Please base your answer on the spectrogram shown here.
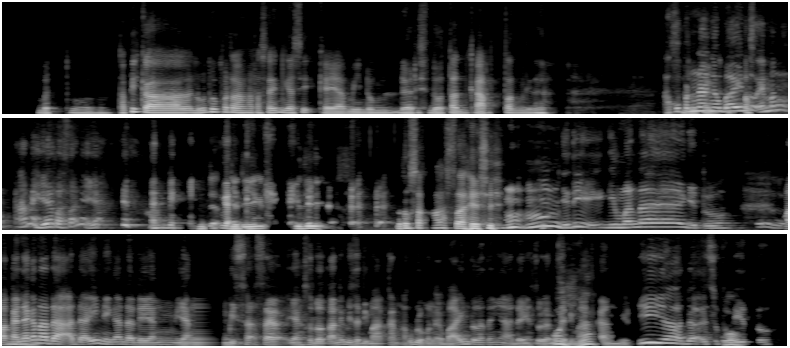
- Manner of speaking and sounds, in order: other background noise; laugh; laughing while speaking: "Nggak"; laughing while speaking: "ya sih"; chuckle
- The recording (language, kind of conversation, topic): Indonesian, unstructured, Apa yang membuat berita tentang perubahan iklim menjadi perhatian dunia?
